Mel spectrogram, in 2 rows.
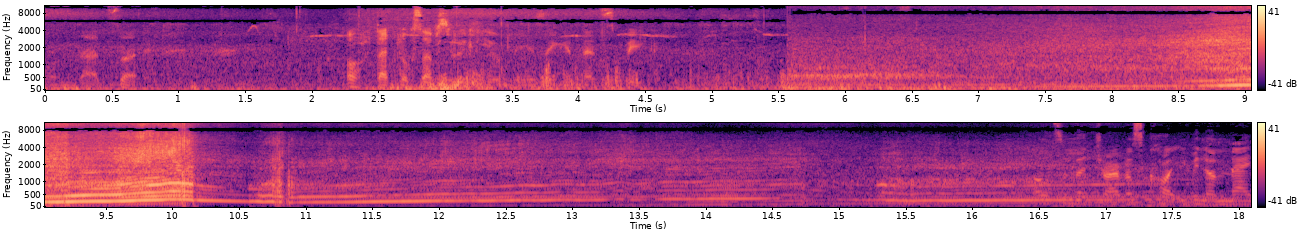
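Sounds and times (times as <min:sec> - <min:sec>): sports car engine accelerating: 0:05.6 - 0:17.8.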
